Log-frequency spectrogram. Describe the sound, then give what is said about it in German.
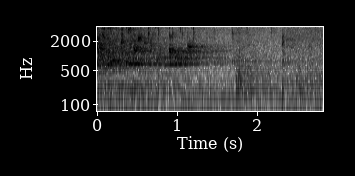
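A little water from the Jordan pours in a steady, gentle stream into a baptismal font at a baptism, with a few soft splashes and drips near the end. It is fairly quiet, and no one speaks. “Und ganz zum Schluss, weniger heisst nicht weniger wichtig, traditionsgemäss ein bisschen Wasser aus dem Jordan, dort, wo alles angefangen hat mit der Taufe.”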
